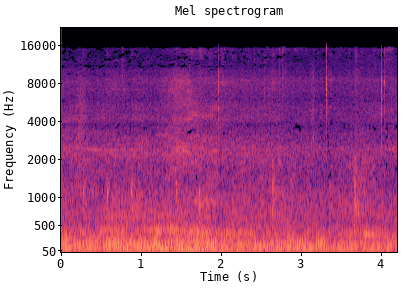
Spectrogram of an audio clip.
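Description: Steady low rumble of street traffic, motorbikes and cars passing, with a few faint clicks of metal tongs on the grill.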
